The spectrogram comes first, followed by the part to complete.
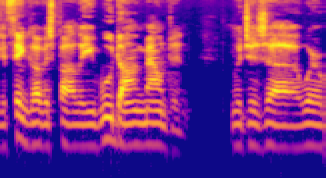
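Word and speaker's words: Wudang: think of is probably wudong Mountain which is uh where Wu-Tang got their name from it's actually pronounced dong uh but that they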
